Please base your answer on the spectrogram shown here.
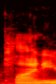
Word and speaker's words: Pliny: the the a.d is a pliny or plenty depending on if you're from texas how you want to say his name but uh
